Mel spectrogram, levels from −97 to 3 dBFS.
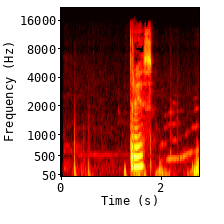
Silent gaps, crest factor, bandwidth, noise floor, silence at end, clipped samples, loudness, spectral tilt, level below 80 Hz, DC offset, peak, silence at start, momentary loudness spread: none; 20 dB; 15 kHz; -62 dBFS; 0 s; under 0.1%; -16 LUFS; -4 dB/octave; -46 dBFS; under 0.1%; -2 dBFS; 0.25 s; 24 LU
